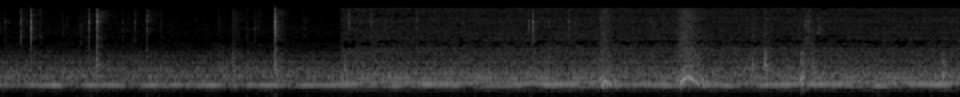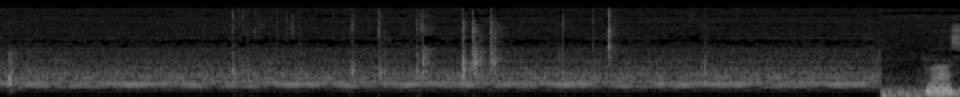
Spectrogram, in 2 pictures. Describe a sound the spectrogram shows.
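Hands click and tap on plastic engine parts.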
